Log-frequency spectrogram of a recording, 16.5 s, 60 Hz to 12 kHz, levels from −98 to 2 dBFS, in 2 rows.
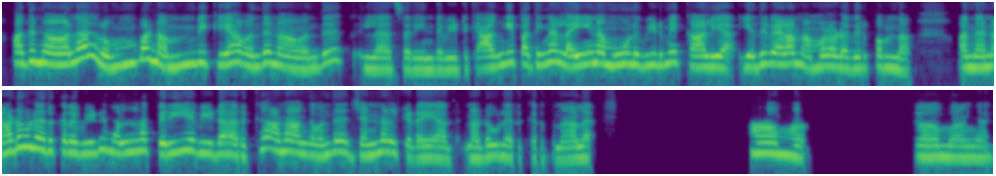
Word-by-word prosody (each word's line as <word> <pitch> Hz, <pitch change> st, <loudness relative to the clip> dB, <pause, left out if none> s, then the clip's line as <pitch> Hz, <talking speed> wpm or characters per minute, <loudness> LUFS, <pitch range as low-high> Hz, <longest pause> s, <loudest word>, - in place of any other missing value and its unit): அதனால 255 Hz, -2 st, +4 dB, 0.3 s
ரொம்ப 230 Hz, +8 st, -1 dB, 0.2 s
நம்பிக்கையா 240 Hz, +3 st, 0 dB
வந்து 210 Hz, +6 st, 0 dB
நான் 190 Hz, -3 st, 0 dB
வந்து 200 Hz, +9 st, -2 dB, 0.3 s
இல்ல. 185 Hz, -1 st, -1 dB, 0.2 s
சரி 175 Hz, -1 st, -4 dB
இந்த 175 Hz, 0 st, -4 dB
வீட்டுக்கு 180 Hz, +1 st, -6 dB
அங்கேயே 245 Hz, +6 st, -1 dB
பாத்தீங்கன்னா, 240 Hz, +4 st, +1 dB
லைனா 245 Hz, +4 st, +4 dB
3 240 Hz, 0 st, +2 dB
வீடுமே 235 Hz, +3 st, -1 dB
காலியா. 205 Hz, 0 st, +3 dB, 0.2 s
எது 235 Hz, -, 0 dB
வேணாலும் 245 Hz, -1 st, +3 dB
நம்மளோட 205 Hz, +1 st, +1 dB
விருப்பம் 195 Hz, 0 st, -3 dB
தான். -, -, -9 dB, 0.4 s
அந்த 200 Hz, 0 st, +1 dB
நடுவுல 320 Hz, +9 st, +3 dB
இருக்கிற 250 Hz, -2 st, -1 dB
வீடு 230 Hz, +6 st, -2 dB
நல்லா 245 Hz, +4 st, 0 dB
பெரிய 230 Hz, +5 st, +2 dB
வீடா 220 Hz, -1 st, 0 dB
இருக்கு. 190 Hz, +10 st, -8 dB
ஆனா, 260 Hz, -1 st, +1 dB
அங்க 215 Hz, -2 st, -3 dB
வந்து 230 Hz, +6 st, -2 dB, 0.2 s
ஜன்னல் 225 Hz, +4 st, -1 dB
கிடையாது. 170 Hz, -2 st, -3 dB
நடுவுல 185 Hz, +2 st, -2 dB
இருக்கிறதுனால. 165 Hz, 0 st, -6 dB, 1.5 s
ஆமா. 210 Hz, -4 st, 0 dB, 1.1 s
ஆமாங்க. 175 Hz, -1 st, -3 dB
215 Hz, 140 wpm, -23 LUFS, 185-245 Hz, 1.5 s, அதனால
